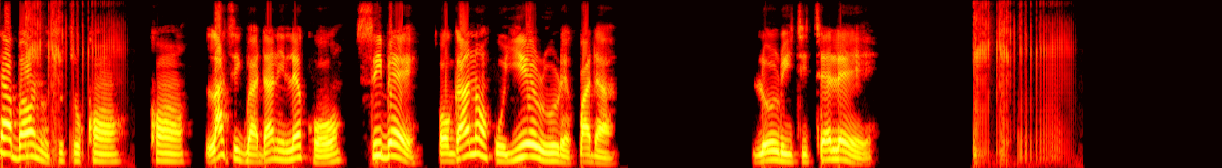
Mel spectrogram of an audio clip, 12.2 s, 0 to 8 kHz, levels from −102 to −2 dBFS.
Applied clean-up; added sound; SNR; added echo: none; Fart; 19 dB; none.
